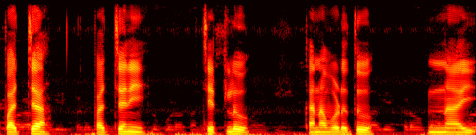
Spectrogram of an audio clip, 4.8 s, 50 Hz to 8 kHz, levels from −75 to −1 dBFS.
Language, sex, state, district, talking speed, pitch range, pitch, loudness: Telugu, male, Andhra Pradesh, Sri Satya Sai, 65 wpm, 120-135 Hz, 130 Hz, -21 LUFS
